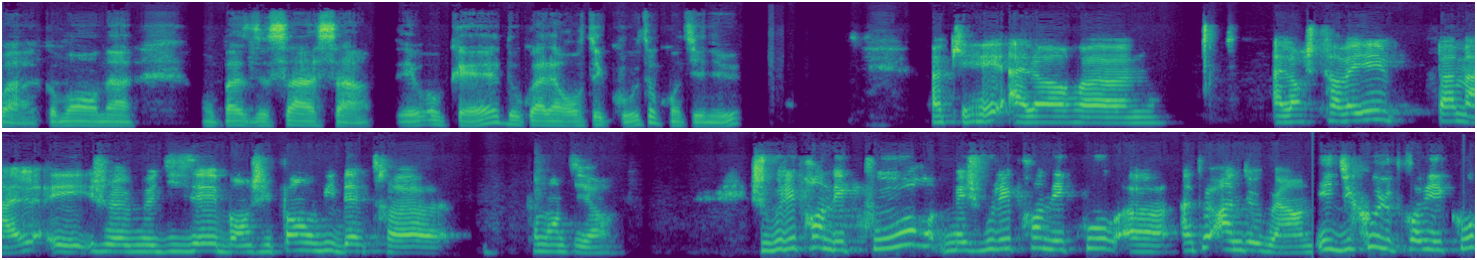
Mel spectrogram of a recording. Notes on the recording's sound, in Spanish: En Zoom.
